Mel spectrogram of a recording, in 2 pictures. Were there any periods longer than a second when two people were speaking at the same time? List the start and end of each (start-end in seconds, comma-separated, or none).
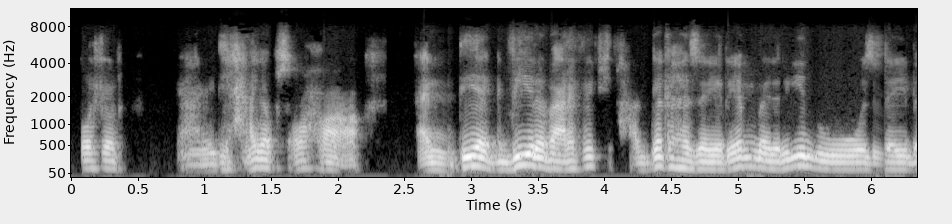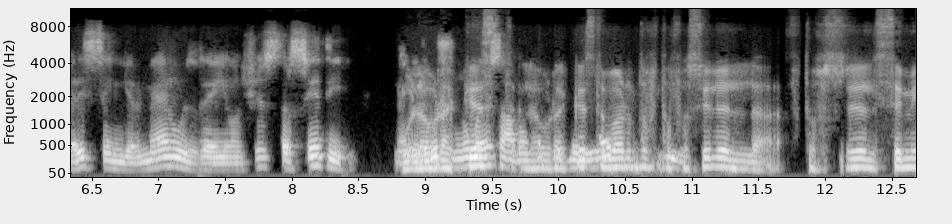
8.8-10.4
